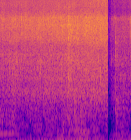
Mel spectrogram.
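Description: Potatoes sizzle in spice paste over a medium flame for a pointed gourd and prawn curry, a steady close frying hiss that cuts off abruptly just before the end, with no one speaking.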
